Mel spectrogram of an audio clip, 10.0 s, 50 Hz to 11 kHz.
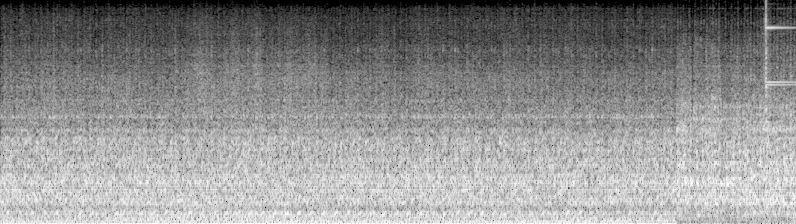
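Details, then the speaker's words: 1941 Caterpillar dozer, sat for a few years: engine lopes at a slow, fairly even idle with heavy clatter and no stumbling; it will only idle so far, more fuel needed. "When he pushes it forward, it shuts it down. So, all it'll do is idle. Right now, all we got is idle."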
